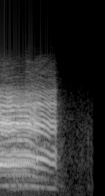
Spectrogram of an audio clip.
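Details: Domestic sheep at Inglestone, close-up, with lambs at feeding time: one loud, steady, nasal bleat lasting about half a second with strong overtones, ending abruptly into silence.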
